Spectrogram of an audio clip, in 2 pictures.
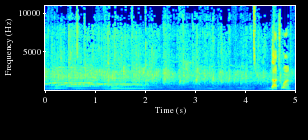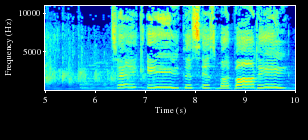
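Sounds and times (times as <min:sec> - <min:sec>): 
audience at a church service applauding: 0:00.0 - 0:06.9
speech: 0:04.6 - 0:05.0, 0:06.4 - 0:09.9.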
